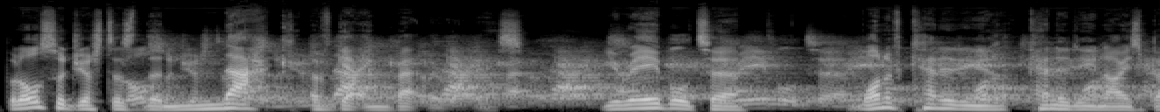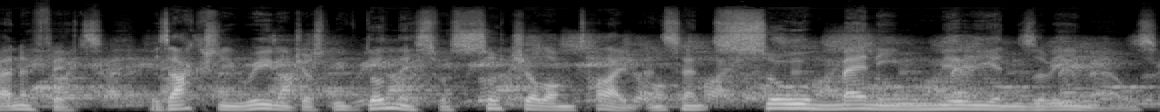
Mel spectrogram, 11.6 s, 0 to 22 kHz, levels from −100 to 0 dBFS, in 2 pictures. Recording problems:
echo of what is said; strong; throughout; 540 ms later, 7 dB below the speech

